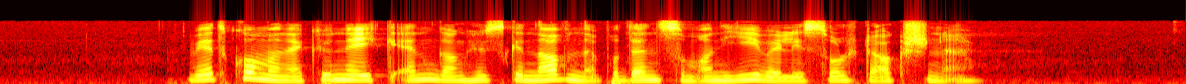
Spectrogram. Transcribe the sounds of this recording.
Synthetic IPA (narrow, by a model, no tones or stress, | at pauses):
ʋeːd̪kʰɔmənəkʰʉnəɪkəʔɛnɡɑŋhʉskənɑʋnəpʰoːd̪ɛnsɔmɑnjiːʋəlɪsɔlt̪əɑkʃɳ̩ə̰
